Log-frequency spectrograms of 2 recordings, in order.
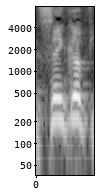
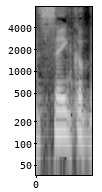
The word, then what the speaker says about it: Senkiw: I'm your host, Brad Sinkoff. You can follow me on Twitter, and I ask that you please do, at Brad Sinkoff. That's S-E-N-K-I-W.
